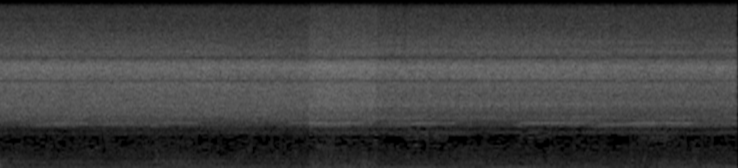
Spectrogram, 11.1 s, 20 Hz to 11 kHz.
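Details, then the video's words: Steady high shimmering drone of cicadas along the Licking River at Morning View, part of a dusk-to-dawn recording, with a brief swell in the middle and a faint low hum beneath. "Cicada to Cicada - a 12 hour accoustical journey on the Licking River in Morning View"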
